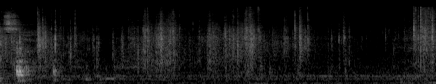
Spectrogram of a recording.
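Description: Thin clear plastic cover film on a diamond painting canvas crinkling as hands lift it and press it flat, smoothing out a crease and air pockets under the film. The crinkling is irregular and dies down near the end.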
